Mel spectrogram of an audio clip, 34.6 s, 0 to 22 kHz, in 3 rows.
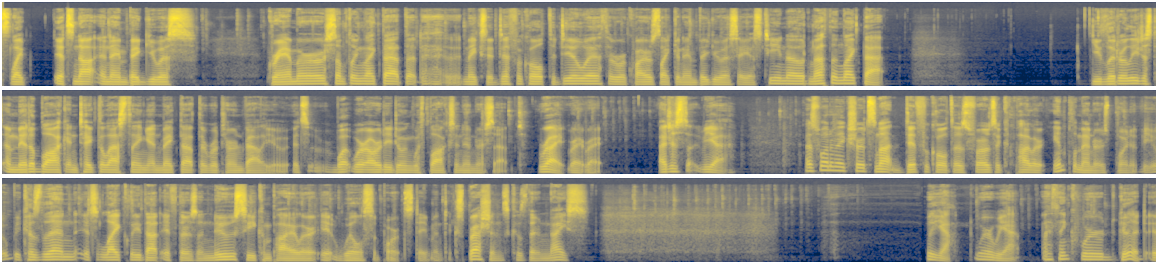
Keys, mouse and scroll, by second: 0.8 ctrl+s, 2.2 ctrl+s, 2.4 ctrl+space, 2.8 ctrl+alt+b, 3.0 ctrl+g, 3.4 ctrl+s, 3.5 ctrl+p, 3.7 ctrl+p, 3.7 ctrl+e, 3.9 ctrl+space, 4.3 ctrl+alt+b, 4.4 ctrl+g, 4.7 ctrl+s, 4.9 ctrl+space, 5.3 ctrl+alt+f, 5.4 ctrl+g, 5.8 ctrl+s, 5.9 ctrl+n, 6.0 ctrl+n, 6.1 ctrl+n, 6.3 ctrl+n, 6.4 ctrl+n, 6.7 ctrl+space, 7.1 ctrl+alt+b, 7.2 ctrl+g, 7.6 ctrl+s, 15.8 ctrl+space, 16.2 ctrl+alt+f, 16.4 ctrl+g, 16.7 ctrl+s, 16.9 ctrl+n, 17.2 ctrl+n, 17.4 ctrl+n, 17.5 ctrl+n, 17.7 ctrl+n, 18.1 ctrl+s, 19.5 ctrl+s, 21.0 ctrl+s, 22.8 ctrl+s, 23.5 ctrl+space, 23.9 ctrl+alt+b, 24.0 ctrl+g, 24.3 ctrl+s, 24.4 ctrl+space, 24.8 ctrl+alt+f, 25.2 ctrl+g, 25.5 ctrl+s, 25.6 ctrl+n, 25.8 ctrl+n, 26.0 ctrl+n, 26.2 ctrl+n, 26.5 ctrl+space, 26.9 ctrl+alt+b, 27.0 ctrl+g, 27.6 ctrl+s, 29.5 ctrl+space, 29.8 ctrl+alt+f, 30.0 ctrl+g, 30.1 ctrl+n, 30.2 ctrl+n, 30.4 ctrl+n, 30.5 ctrl+n, 30.6 ctrl+n, 31.1 ctrl+s, 31.2 ctrl+space, 31.6 ctrl+alt+b, 31.7 ctrl+g, 31.9 ctrl+a, 32.1-32.8 ctrl+n, 33.1 ctrl+n, 33.2 ctrl+e, 33.3 ctrl+n, 33.4 ctrl+n, 33.9 ctrl+s.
